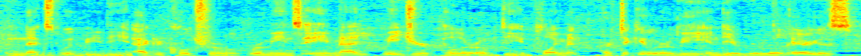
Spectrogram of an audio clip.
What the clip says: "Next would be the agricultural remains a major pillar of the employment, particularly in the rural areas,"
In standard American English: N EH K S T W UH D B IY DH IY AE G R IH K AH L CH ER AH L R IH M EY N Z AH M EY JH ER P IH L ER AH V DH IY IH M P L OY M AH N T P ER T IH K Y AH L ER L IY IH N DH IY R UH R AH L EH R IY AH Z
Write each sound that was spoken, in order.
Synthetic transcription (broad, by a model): N EH K S T W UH D B IY DH IY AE G R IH K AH L CH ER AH L R IH M EY N Z AH M EY JH ER P IH L ER AH V DH IY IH M P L OY M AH N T P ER T IH K Y L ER L IY IH N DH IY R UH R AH L EH R IY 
